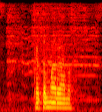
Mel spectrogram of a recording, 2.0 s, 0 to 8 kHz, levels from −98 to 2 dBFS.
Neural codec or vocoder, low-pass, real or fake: none; 7.2 kHz; real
